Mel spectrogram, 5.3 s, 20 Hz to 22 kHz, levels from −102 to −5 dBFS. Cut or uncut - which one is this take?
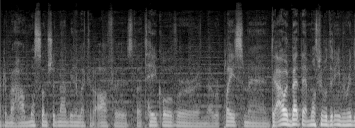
cut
